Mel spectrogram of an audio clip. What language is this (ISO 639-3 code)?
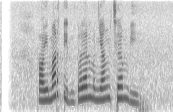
jav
